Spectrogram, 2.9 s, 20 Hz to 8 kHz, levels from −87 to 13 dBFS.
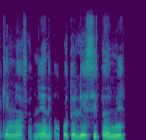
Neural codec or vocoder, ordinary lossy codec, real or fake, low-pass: none; none; real; 7.2 kHz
